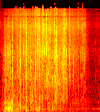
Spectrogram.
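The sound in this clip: Paper being torn up: dense crackling rips and crinkles run continuously for under two seconds, then stop abruptly.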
